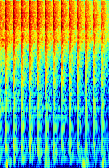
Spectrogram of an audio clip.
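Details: Rapid, regular sharp clicking pulses, about seven per second, from a radial shockwave therapy applicator held on the therapist's own skin during a demonstration: the radial shockwave device firing.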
